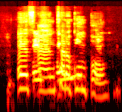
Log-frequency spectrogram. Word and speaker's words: Antetokounmpo: It's Antetokounmpo. Antetokounmpo. Isn't it ANTEKUMPO?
